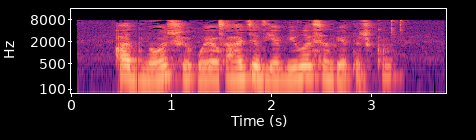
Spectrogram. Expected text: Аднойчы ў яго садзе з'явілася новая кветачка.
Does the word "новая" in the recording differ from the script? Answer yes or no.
yes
